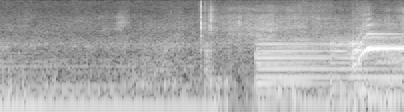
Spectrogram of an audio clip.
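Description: A live worship band starting a song: a low held bass note, then a little over a second in, piano and guitar chords come in with held notes and one note sliding upward near the end.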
